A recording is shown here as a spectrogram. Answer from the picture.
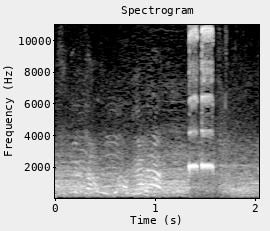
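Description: Two short, high-pitched blasts of a referee's whistle in quick succession, signalling the restart, over a low stadium crowd murmur.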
